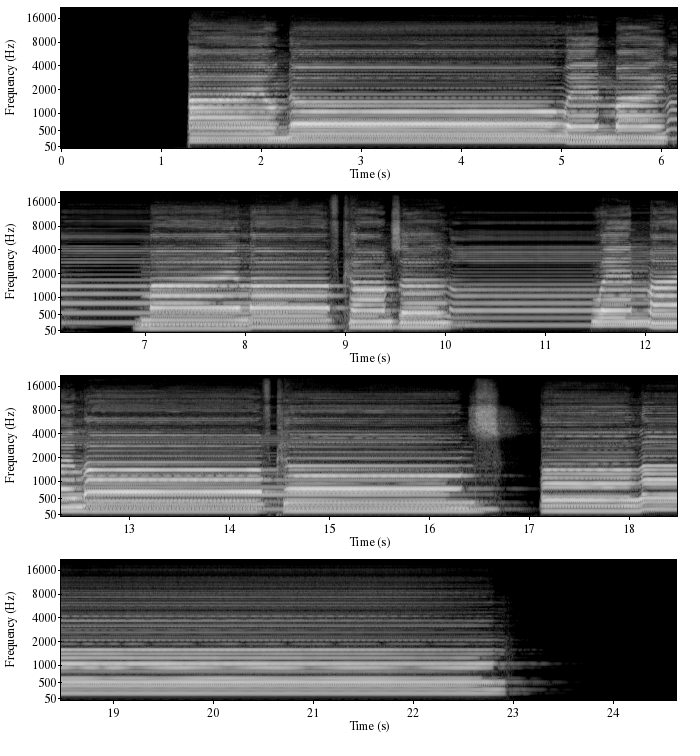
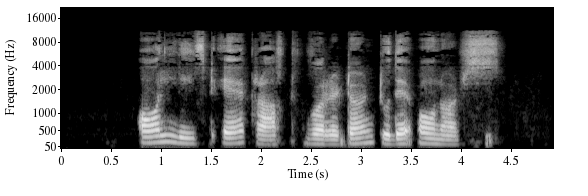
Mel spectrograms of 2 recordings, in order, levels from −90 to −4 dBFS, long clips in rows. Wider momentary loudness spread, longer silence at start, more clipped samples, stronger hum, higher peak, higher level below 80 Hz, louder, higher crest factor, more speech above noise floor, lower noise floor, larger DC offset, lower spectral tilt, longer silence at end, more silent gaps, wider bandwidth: first, 11 LU vs 5 LU; first, 1.25 s vs 0.8 s; neither; neither; second, -6 dBFS vs -2 dBFS; second, -80 dBFS vs -68 dBFS; second, -22 LUFS vs -19 LUFS; about the same, 16 dB vs 18 dB; about the same, 59 dB vs 60 dB; about the same, -80 dBFS vs -79 dBFS; neither; first, -4.5 dB/octave vs -3 dB/octave; first, 1.7 s vs 0.55 s; neither; first, 18 kHz vs 11.5 kHz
